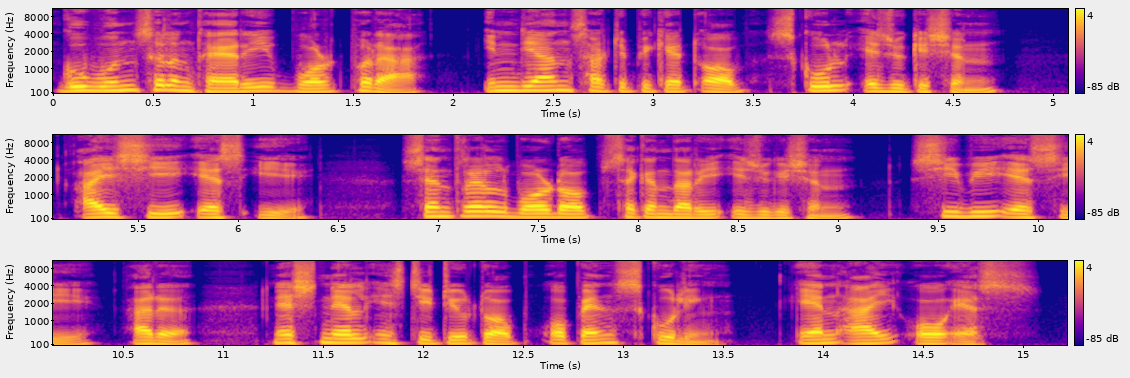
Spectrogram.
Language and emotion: Bodo, neutral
